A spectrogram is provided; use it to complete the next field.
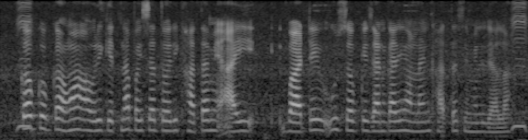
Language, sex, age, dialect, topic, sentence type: Bhojpuri, female, 18-24, Northern, banking, statement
